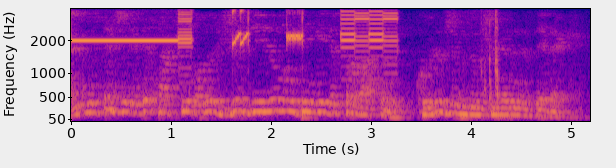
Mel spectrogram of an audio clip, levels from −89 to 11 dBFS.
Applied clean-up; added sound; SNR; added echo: none; Car; -5 dB; reverberation time 0.6 s.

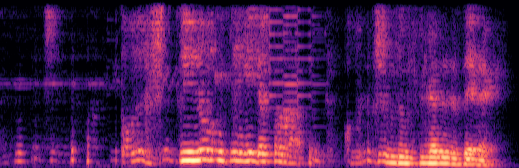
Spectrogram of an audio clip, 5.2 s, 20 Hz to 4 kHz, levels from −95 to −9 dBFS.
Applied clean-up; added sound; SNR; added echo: neural mask model DeepFilterNet 3.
